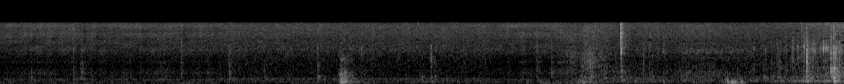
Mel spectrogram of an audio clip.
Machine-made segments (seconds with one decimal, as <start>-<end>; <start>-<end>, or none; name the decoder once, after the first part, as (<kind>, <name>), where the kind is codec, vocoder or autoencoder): 0.0-2.2 (codec, SNAC); 4.9-5.8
